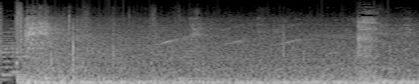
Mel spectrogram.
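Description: Outdoor ambience: a steady low rumble with a few faint, short rising chirps in the middle and a brief hiss near the end.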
